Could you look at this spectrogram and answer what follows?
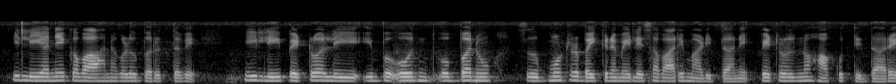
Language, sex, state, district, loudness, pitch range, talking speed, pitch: Kannada, female, Karnataka, Belgaum, -26 LUFS, 160-180 Hz, 105 wpm, 170 Hz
